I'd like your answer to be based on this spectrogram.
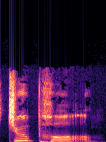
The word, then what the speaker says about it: Drupal: It's Drupal, like P-U-L-L. – Ah. – Oh. – Like, I mean, it's spelled P-A-L, but it's Drupal is how you pronounce it.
